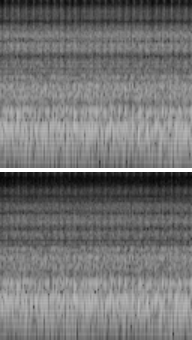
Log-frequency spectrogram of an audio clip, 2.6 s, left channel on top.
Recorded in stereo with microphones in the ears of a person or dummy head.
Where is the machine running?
35° left (ahead or behind), 0.8 m.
